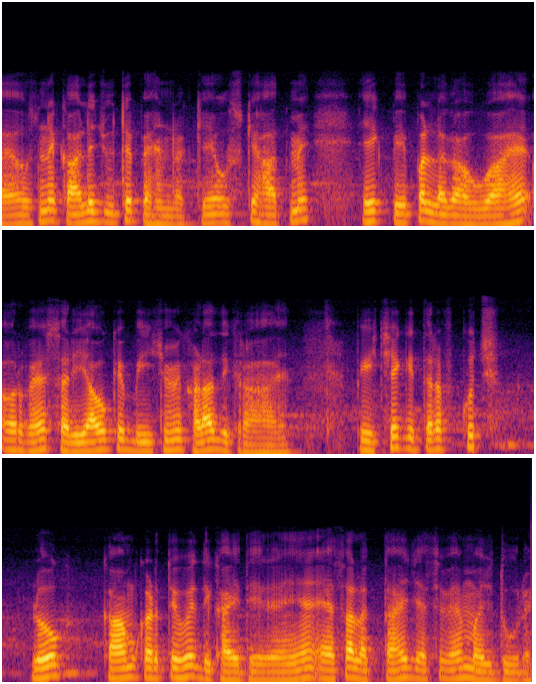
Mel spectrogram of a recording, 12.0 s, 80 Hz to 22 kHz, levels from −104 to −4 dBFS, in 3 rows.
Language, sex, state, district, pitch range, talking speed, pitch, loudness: Hindi, male, Uttar Pradesh, Jyotiba Phule Nagar, 115-140 Hz, 215 wpm, 125 Hz, -22 LUFS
